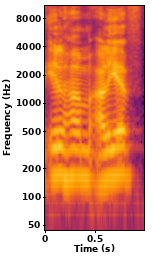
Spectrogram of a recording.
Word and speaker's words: Ilham Aliyev: Ilham Aliyev?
